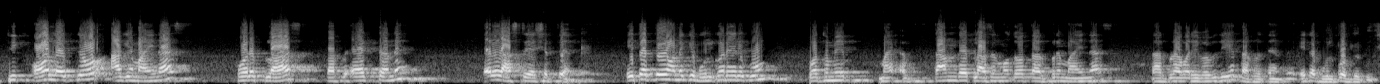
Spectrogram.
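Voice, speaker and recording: A man with a high voice teaches a class, walking through each step and repeating syllables aloud one by one. The recording sounds dull and muffled. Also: a little mellow. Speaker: language teacher. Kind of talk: classroom lesson on writing.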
